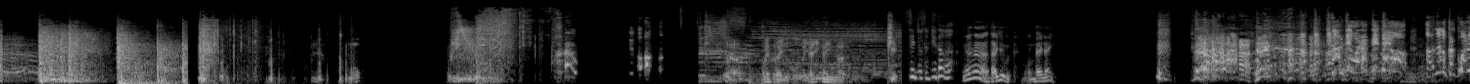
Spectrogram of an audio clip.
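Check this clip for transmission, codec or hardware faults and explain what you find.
Two faults appear near the end of the clip.

From 11.86 s to the end, the sound turns thin, bright and hissy. This is pre-emphasis left on: an FM-style 50 µs treble boost was never undone, lifting 10 kHz about 11 dB.

At 13.29 to 13.34 s, the audio jumps ahead; this is the compressed frames skipped fault. Several frames, roughly 300 ms of audio, were never decoded, consistent with frames of about 46 ms.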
